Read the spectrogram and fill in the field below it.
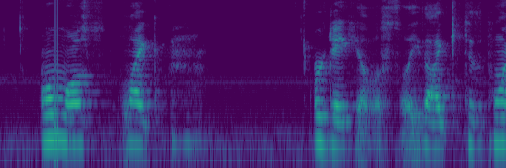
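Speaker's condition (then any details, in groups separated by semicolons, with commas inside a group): Disability causing slurred speech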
